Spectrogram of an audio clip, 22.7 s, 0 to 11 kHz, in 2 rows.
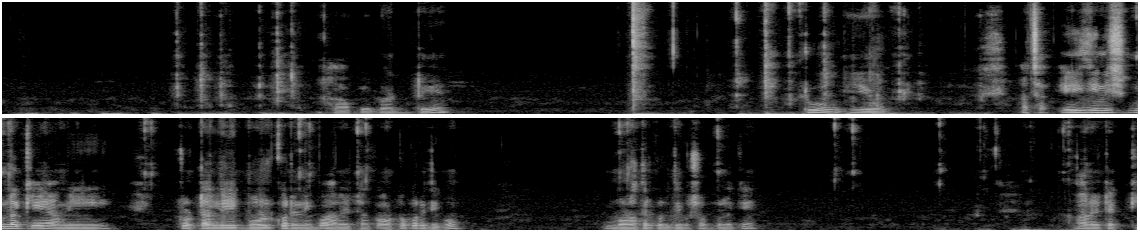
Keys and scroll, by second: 1.5-3.4 typing, 6.4 Return, 7.3-9.5 typing, 22.0 Return.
